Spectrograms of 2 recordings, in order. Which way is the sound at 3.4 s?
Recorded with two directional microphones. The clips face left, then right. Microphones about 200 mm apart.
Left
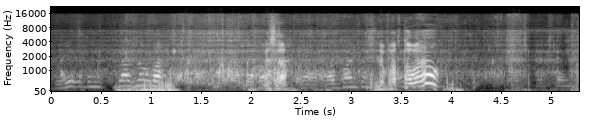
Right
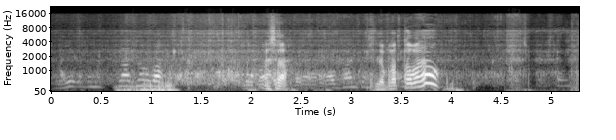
50° right (ahead or behind).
